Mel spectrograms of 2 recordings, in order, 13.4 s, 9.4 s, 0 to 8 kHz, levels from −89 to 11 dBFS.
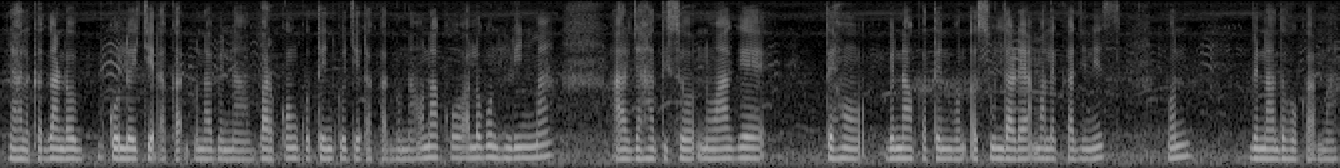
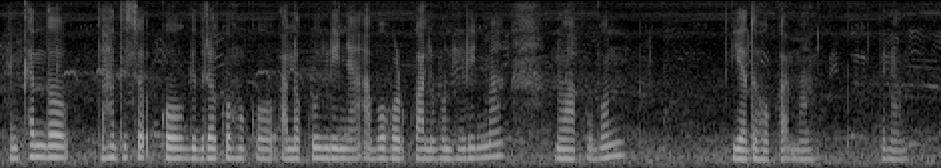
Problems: continuous background conversations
